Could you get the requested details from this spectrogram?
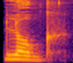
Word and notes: log-in: British English

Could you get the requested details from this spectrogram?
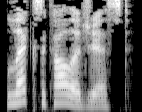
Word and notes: lexicologist: British English

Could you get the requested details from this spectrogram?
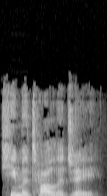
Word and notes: haematology: American English

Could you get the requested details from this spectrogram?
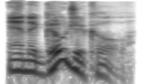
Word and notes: anagogical: British English

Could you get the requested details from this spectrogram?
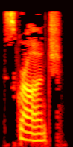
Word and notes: scraunch: British English

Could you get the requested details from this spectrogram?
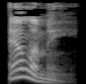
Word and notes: elemi: British English

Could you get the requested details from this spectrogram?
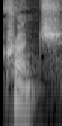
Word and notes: crunch: American English

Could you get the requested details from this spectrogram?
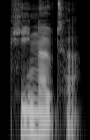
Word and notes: keynoter: British English

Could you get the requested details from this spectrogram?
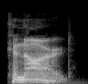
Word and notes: canard: American English

